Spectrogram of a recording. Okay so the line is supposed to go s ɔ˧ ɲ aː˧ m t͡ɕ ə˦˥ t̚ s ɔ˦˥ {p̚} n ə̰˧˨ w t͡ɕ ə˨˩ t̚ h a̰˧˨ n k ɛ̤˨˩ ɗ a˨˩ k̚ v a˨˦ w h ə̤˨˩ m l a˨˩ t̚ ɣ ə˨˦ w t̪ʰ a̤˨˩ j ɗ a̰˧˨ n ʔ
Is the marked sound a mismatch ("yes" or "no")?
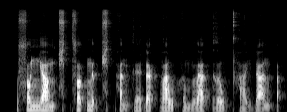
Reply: yes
